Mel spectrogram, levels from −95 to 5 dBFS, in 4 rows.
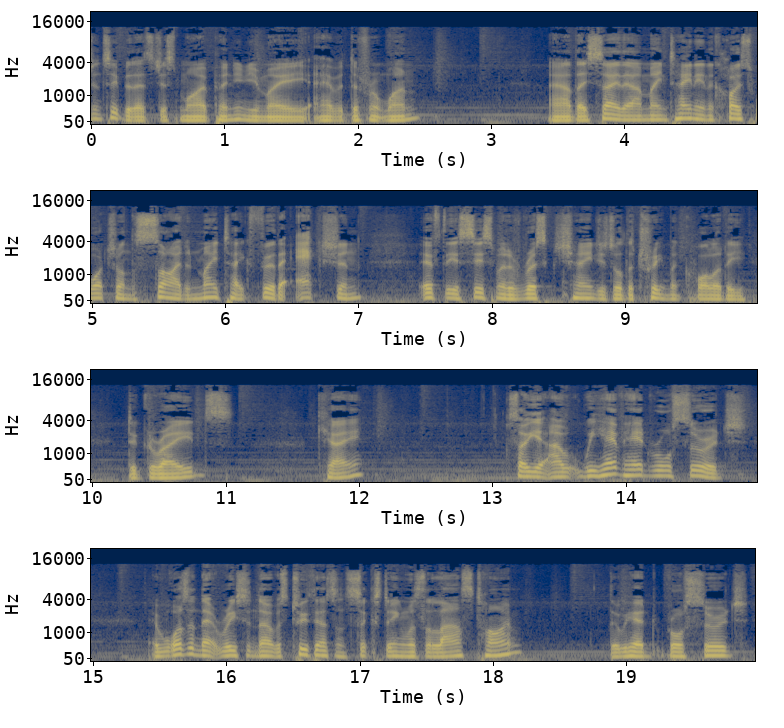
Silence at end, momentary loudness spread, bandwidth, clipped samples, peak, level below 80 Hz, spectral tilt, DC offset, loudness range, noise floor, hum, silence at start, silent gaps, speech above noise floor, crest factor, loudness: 0.05 s; 9 LU; 13.5 kHz; under 0.1%; -2 dBFS; -42 dBFS; -4.5 dB/octave; under 0.1%; 3 LU; -45 dBFS; none; 0 s; none; 24 dB; 20 dB; -21 LUFS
